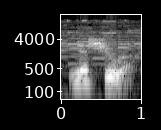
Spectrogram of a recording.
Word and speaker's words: Yeshua: Well, this is where it blew my mind, is it the transliteration and phonetically how we say it, salvation in Hebrew means Yeshua.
